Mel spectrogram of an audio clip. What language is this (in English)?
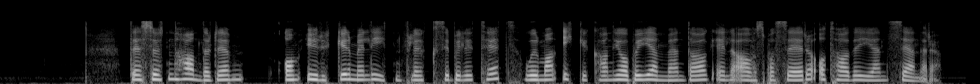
Norwegian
